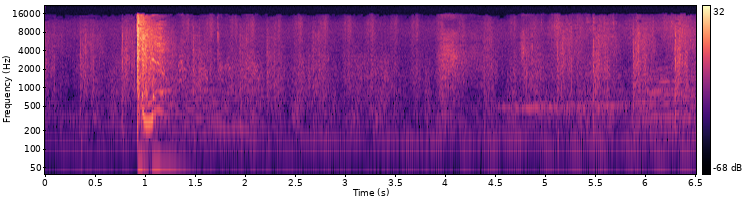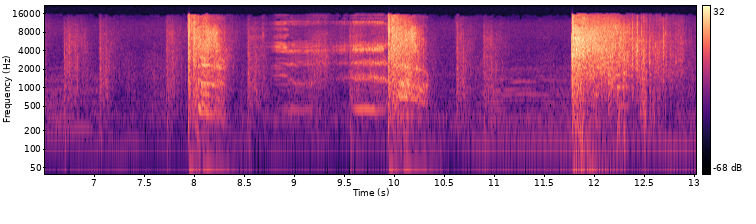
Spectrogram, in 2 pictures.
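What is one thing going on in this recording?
A pistol fires single loud shots.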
